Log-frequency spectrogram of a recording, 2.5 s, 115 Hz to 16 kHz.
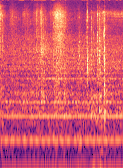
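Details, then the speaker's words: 1984 Sony CDP-40 CD player after repair of the tray/clamp mechanism: small motor hum and soft clicks as the tray opens cleanly without slipping, then loads and spins; normal tray opening, plays music. "trays open play it loads up just spins and we have music"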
